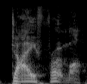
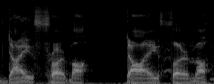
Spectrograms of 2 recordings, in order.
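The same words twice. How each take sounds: First: Said in the usual way. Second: German accent. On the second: Shown as a demonstration. A low German accent naming the East German band Die Firma.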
